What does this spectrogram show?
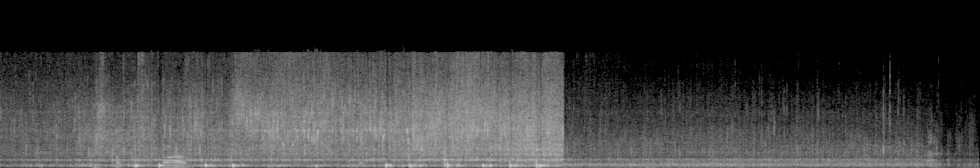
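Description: Chopped tomatoes and onions sizzling in hot oil in an aluminium pot, with a wooden spoon stirring and knocking against the pot several times. The sizzle cuts off suddenly about seven seconds in, leaving a quieter steady hiss.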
